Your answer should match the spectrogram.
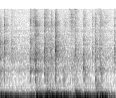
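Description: Computer keyboard typing: a quick, irregular run of keystrokes over a low steady hum.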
